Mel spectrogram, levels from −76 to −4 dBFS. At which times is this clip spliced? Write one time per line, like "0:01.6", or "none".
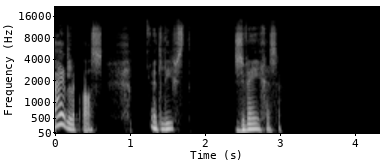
0:01.0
